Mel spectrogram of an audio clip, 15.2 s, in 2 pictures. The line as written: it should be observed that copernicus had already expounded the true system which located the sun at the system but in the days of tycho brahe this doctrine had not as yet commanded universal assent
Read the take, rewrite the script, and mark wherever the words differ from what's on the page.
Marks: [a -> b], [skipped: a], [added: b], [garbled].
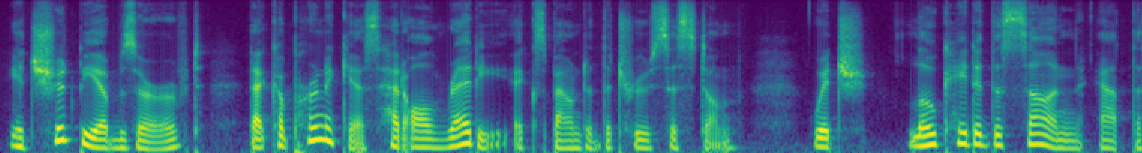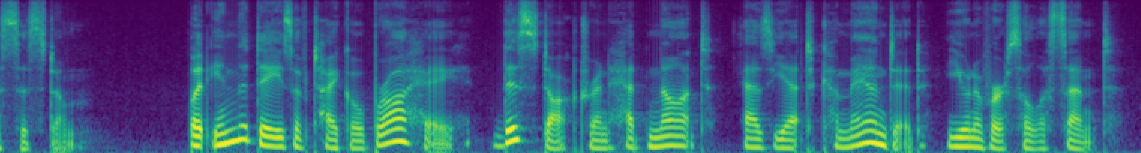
it should be observed that copernicus had already expounded the true system which located the sun at the system but in the days of tycho brahe this doctrine had not as yet commanded universal assent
